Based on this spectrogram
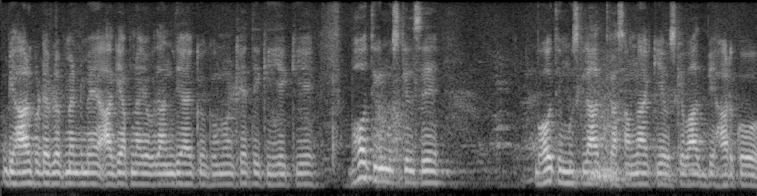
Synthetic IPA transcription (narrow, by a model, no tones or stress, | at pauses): biɦaːɾkoɖeʋləpmẽɳʈmẽaːɡeɐpnajoːɡd̪aːnd̪ijaɦɛkjõːkiʊnɦõnekʰeːt̪ekijekie | bɔɦt̪ɦimʊʃkɪlse | bɔɦʊt̪ɦimʊʃkɪlaːt̪kasaːmnakieʊskebaːd̪̚biɦaːɾko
